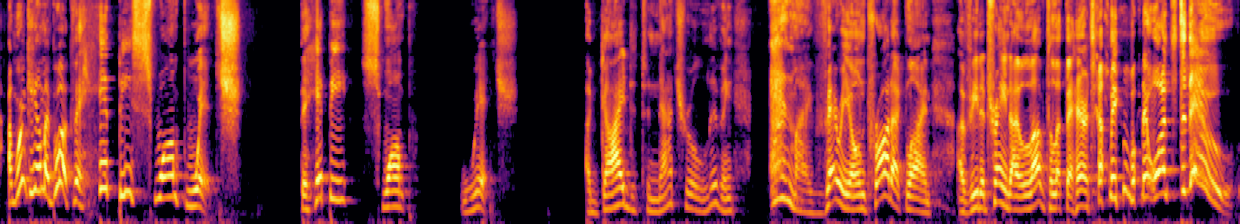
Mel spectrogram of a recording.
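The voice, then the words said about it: Funny put-on reading voice. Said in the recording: “I'm probably going to read it in my funny voice”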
